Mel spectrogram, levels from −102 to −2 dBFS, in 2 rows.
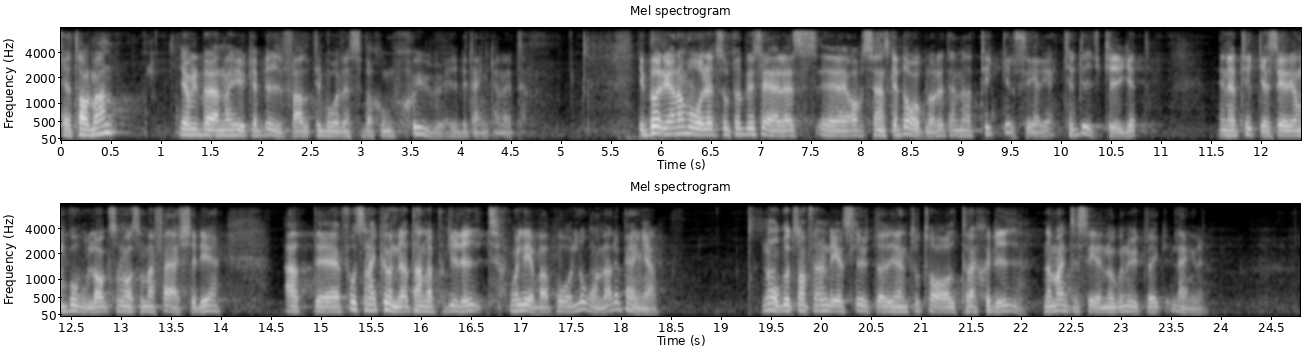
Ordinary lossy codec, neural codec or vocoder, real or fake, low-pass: none; codec, 24 kHz, 3 kbps, HILCodec; fake; 7.2 kHz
